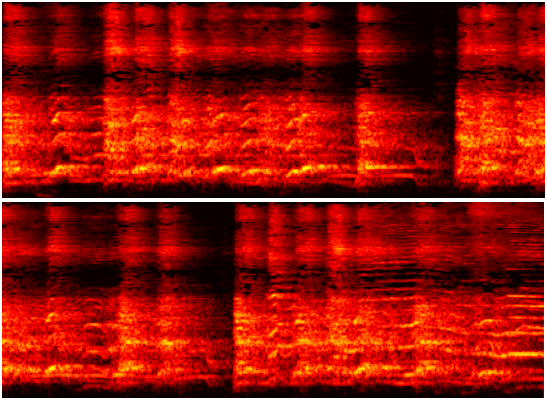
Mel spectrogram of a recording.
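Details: Three Siberian Huskies howl together in overlapping, wavering tones, a loud chorus with brief pauses, "singing" for their owner.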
